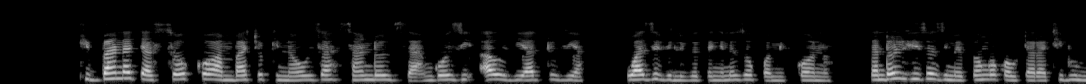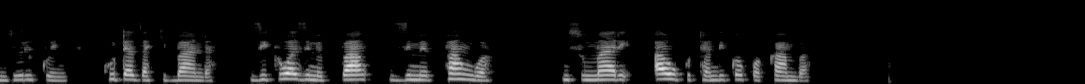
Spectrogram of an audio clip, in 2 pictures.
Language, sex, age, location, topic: Swahili, female, 18-24, Kisumu, finance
